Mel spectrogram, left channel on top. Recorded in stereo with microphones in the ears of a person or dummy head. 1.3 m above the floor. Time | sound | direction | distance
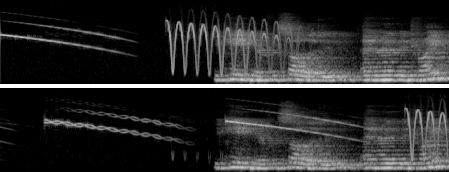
2.1 | a woman speaking | 80° left | 2.5 m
